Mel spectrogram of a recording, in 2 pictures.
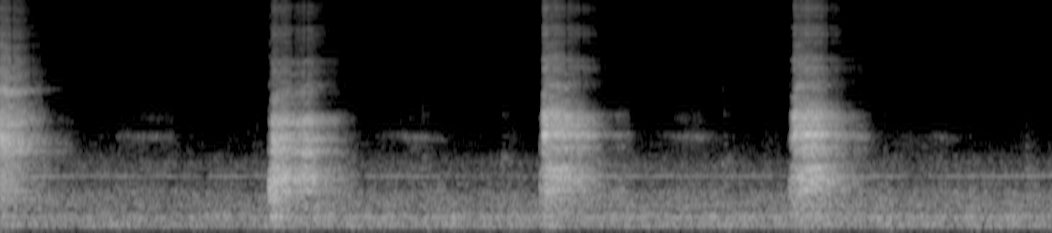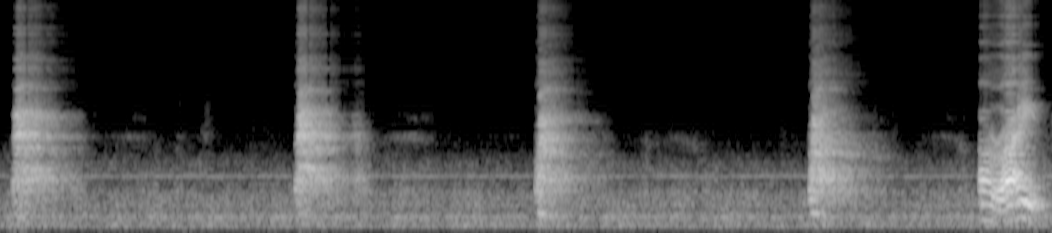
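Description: Forceful exhales during an exercise workout, eight sharp breathy bursts at a steady pace of roughly one every two and a half seconds, close and clear over a faint low hum.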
